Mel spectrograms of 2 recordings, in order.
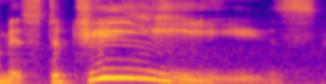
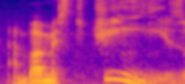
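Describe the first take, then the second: First: Excited greeting. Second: Said in the usual way. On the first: Real, not acted. Streamer greeting a viewer by name. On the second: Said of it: "of course, I mean".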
